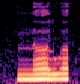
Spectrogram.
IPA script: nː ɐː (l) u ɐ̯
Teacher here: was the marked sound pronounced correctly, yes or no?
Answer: yes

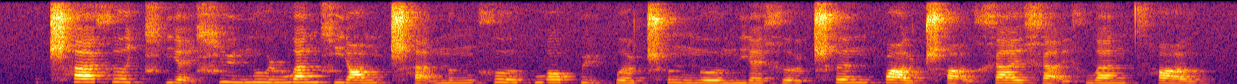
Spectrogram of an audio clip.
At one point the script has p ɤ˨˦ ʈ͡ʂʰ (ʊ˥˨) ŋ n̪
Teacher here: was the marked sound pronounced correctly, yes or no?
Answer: yes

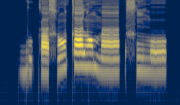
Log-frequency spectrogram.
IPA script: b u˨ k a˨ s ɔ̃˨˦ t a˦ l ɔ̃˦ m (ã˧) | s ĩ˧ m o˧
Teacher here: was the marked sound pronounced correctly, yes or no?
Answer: yes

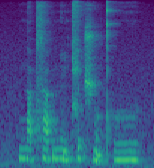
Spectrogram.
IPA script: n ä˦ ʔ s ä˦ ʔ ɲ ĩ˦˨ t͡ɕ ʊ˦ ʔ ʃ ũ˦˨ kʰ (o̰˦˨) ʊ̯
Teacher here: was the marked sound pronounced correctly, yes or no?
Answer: no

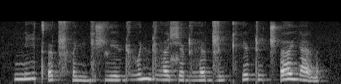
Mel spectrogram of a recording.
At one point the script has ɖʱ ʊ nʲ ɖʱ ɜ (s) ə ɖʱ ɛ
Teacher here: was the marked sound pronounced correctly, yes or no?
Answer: no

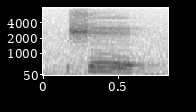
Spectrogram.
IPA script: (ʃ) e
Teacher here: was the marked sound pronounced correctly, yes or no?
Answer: yes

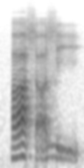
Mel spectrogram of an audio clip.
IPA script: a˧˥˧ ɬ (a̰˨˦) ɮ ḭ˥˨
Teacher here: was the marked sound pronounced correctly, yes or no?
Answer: no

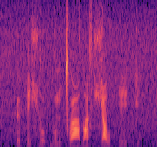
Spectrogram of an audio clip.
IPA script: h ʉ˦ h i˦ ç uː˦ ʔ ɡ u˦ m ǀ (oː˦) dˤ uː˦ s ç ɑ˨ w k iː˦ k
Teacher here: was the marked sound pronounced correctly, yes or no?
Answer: no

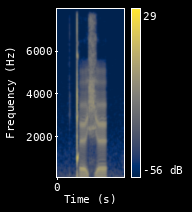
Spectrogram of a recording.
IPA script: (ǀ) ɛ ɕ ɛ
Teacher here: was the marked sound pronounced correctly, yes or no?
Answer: no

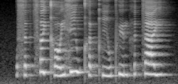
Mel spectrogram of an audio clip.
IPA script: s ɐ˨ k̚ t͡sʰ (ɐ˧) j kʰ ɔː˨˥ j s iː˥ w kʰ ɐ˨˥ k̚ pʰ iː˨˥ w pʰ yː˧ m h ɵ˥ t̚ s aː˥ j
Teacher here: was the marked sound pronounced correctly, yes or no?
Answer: no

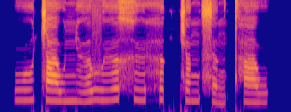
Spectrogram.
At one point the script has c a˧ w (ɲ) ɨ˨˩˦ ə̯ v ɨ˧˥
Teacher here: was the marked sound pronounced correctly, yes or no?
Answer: yes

